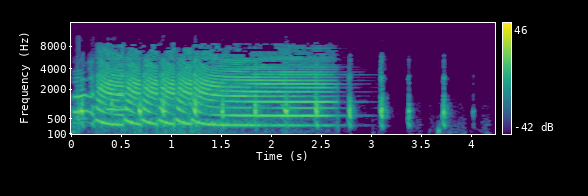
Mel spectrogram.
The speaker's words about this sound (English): this is getting a rap air horn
